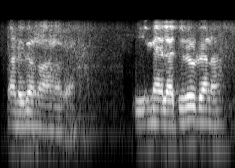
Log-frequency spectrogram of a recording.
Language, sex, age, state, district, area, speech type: Malayalam, male, 18-30, Kerala, Malappuram, rural, conversation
